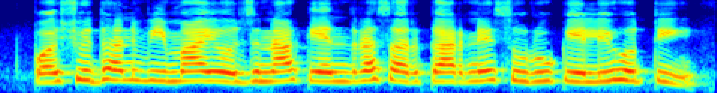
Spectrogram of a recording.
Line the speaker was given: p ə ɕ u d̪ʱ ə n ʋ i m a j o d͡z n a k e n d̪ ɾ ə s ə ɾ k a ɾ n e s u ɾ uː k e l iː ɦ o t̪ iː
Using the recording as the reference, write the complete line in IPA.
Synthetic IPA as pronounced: p ə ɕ u d̪ʱ ə n ʋ i m a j o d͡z n a k e n d̪ ɾ ə s ə ɾ k a ɾ n e s u ɾ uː k e l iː ɦ o t̪ iː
